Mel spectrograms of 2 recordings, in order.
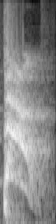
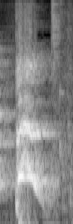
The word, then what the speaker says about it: about: socially polite freaks it's about a b o u t not a o o t stop saying a boot this is a boot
